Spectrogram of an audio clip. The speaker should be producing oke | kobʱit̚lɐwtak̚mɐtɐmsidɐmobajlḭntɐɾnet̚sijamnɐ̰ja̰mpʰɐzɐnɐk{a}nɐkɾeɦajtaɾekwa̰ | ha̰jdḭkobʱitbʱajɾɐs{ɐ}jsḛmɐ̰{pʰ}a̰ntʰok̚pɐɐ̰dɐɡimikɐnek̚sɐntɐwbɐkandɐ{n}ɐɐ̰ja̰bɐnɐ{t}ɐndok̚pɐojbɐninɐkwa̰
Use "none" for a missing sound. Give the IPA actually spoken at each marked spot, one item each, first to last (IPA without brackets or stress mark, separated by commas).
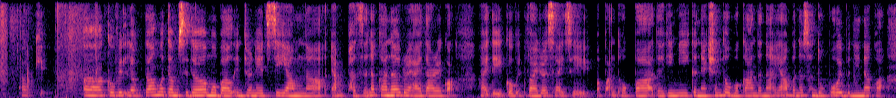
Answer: a, a, p, n, s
